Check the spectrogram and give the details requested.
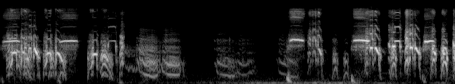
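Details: Female teetar, or partridge, giving rasping squawky korak notes, interrupted by softer, lower wavering sounds before the loud harsh calling returns.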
